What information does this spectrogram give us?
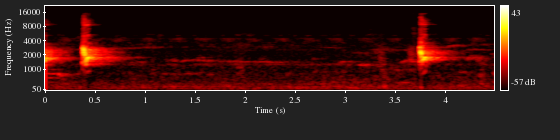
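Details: Sooty-headed bulbul recording for tutoring, used to make other bulbuls respond: one sharp, ringing downward note near the start, then over three seconds of near silence before a second matching note.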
